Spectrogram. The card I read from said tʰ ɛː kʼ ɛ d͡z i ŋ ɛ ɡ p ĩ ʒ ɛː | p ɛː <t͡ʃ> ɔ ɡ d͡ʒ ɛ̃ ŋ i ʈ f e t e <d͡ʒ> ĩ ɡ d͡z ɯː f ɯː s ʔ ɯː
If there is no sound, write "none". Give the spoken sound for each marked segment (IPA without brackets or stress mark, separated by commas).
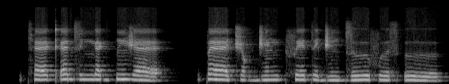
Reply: t͡ʃ, d͡ʒ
